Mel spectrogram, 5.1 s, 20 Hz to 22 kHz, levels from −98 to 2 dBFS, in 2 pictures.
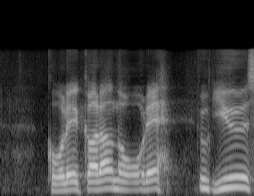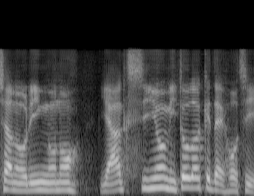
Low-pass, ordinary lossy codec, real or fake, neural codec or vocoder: none; none; fake; codec, 16 kHz, 0.7 kbps, FocalCodec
